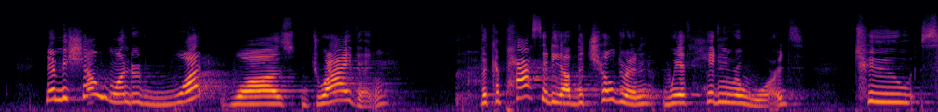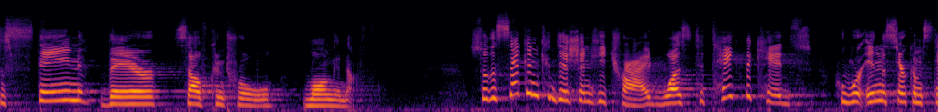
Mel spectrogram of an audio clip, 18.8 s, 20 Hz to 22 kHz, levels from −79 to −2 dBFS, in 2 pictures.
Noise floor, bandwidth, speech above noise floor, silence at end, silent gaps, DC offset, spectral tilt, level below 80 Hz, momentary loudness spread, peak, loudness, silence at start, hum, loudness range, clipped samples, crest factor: -61 dBFS; 14 kHz; 36 dB; 0 s; none; under 0.1%; -4 dB/octave; -58 dBFS; 14 LU; -8 dBFS; -25 LUFS; 0.45 s; none; 5 LU; under 0.1%; 18 dB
